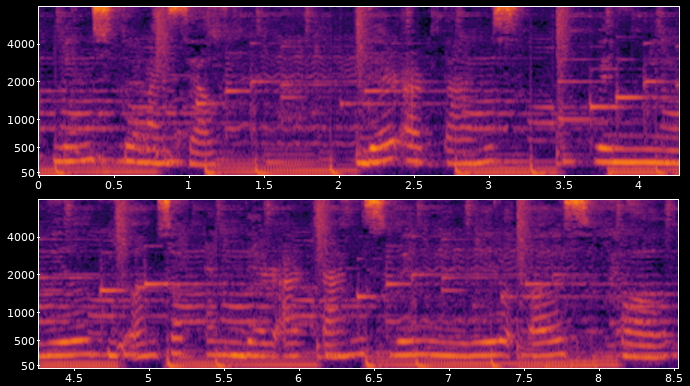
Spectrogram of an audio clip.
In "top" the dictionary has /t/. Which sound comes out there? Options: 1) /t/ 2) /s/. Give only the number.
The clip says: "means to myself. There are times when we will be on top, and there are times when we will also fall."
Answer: 2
